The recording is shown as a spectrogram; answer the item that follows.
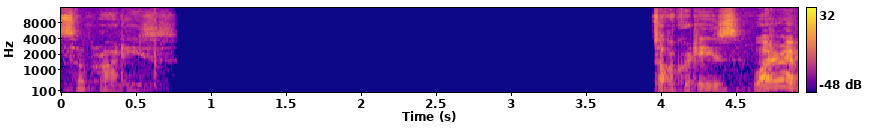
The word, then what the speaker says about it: Socrates: Of course it's Socrates. Socrates. Why did I pronounce his name that way?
